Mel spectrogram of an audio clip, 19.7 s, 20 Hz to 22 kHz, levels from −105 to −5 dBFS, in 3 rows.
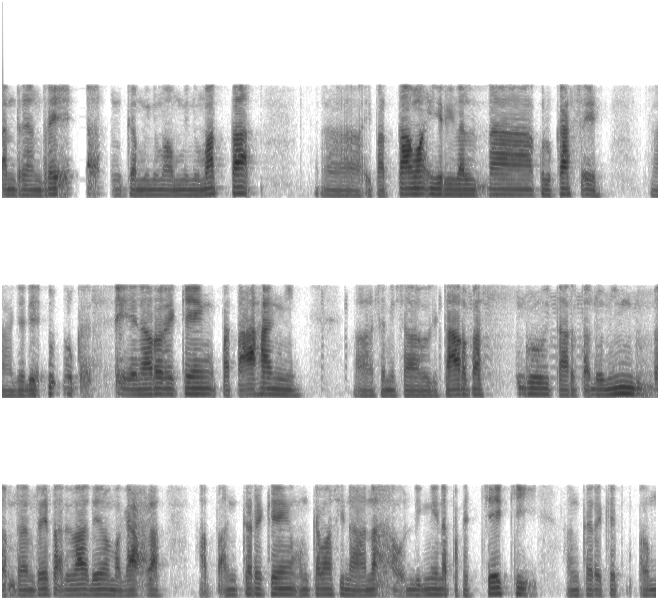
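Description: G.729 codec damage runs through the whole recording: the speech has passed through an 8 kbit/s coder that models each 10 ms frame with a vocal-tract filter, a pitch predictor and a few pulses. Nothing above 4 kHz survives, so the speech sounds band-limited, slightly rough and synthetic, and the coding damage is plainly audible throughout.

VoIP packet loss concealed by the speech codec first appears from 0.54 to 1.18 s. About 450 ms of audio is missing, scattered over roughly half a second, with the longest gap 150 ms. The decoder fills each hole by repeating its last pitch and filter at falling gain, so the speech smears into a buzzy tone or coloured noise that fades. Because each frame builds on the one before, it stays weak for a moment after the audio returns. Further losses follow at 4.71 to 4.93 s and at 6.87 to 7.86 s. The second of these is 450 ms of loss spread across 810 ms, giving a stuttering stretch of buzz and fading noise.

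GSM signalling bursts arrive from 9.75 to 11.09 s. A nearby 2G phone transmitting short groups of radio bursts is rectified by the audio circuit. The result is a galloping dit-dit-dit of brief 217 Hz buzzes, about 20 dB below the speech.

Concealed packet loss then resumes at 11.42 to 11.79 s, 12.92 to 13.26 s, 14.44 to 14.61 s, 16.85 to 17.12 s and 18.36 to 18.47 s. Each is another concealed stretch that fades.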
